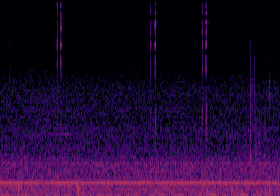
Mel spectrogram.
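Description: Three sharp computer clicks, each a quick double tick like a button pressed and released, about a second in, about three seconds in and about four seconds in, over a faint steady hum.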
